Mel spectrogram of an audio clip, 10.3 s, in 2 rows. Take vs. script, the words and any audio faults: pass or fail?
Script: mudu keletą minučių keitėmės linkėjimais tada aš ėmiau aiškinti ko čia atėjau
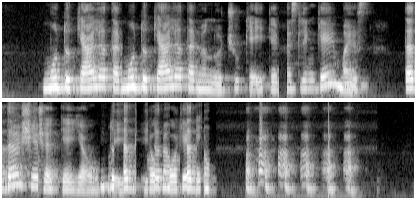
fail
